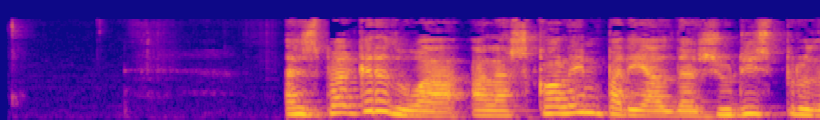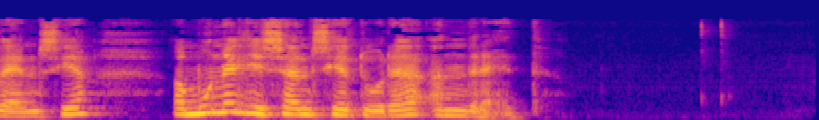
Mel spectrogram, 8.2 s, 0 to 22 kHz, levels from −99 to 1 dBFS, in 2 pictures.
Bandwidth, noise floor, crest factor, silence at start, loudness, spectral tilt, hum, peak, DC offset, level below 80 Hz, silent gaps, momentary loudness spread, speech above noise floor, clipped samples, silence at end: 11.5 kHz; -75 dBFS; 16 dB; 1.45 s; -16 LUFS; -3.5 dB/octave; none; -2 dBFS; under 0.1%; -62 dBFS; none; 8 LU; 59 dB; under 0.1%; 1.4 s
